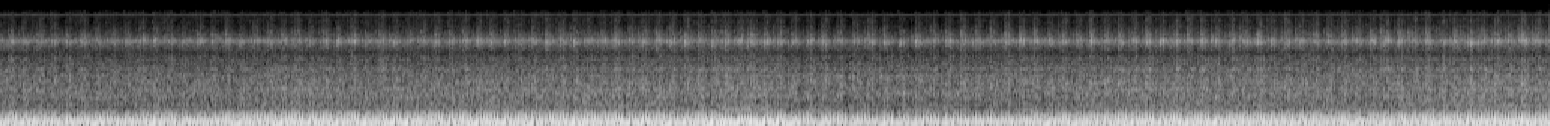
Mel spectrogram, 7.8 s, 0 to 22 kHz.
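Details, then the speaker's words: Honda CBR1000F motorcycle, just under 2,000 km since a supposed major service, after an oil change with a seized filter and grotty thin oil: fast idle, since set high to mask it, with a light busy ticking over the hum; timing-chain tick. "When he got it back, it was ticking like a bitch, idled up high, which they've adjusted the idle to try and stop it ticking as much down at low RPM at idle, which didn't work."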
